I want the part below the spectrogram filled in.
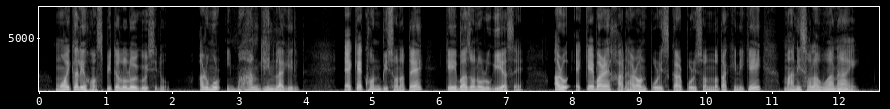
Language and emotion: Assamese, disgusted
